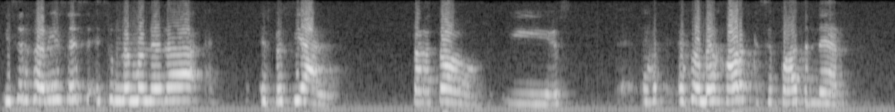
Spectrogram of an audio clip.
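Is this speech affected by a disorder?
Yes: Down syndrome; self-described good language.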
